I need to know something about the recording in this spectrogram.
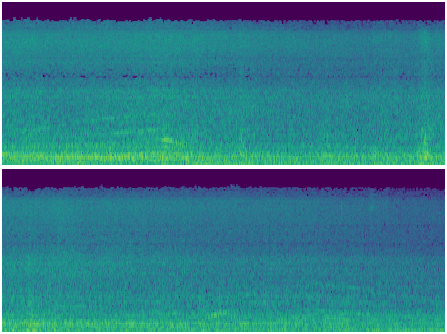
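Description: An engine hums steadily from inside a moving vehicle.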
